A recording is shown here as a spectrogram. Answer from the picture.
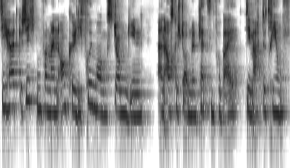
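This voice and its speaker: A woman with a fairly high pitch at a fairly quick pace, fairly even in intonation and very even in loudness, over noticeable background noise. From Paris and Freiburg, bilingual French-German. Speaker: member of a Franco-German youth association. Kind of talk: scripted personal narration. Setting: home office.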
